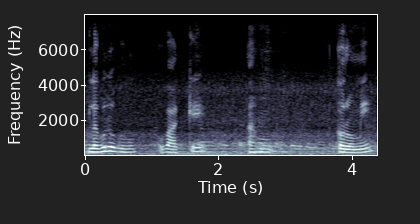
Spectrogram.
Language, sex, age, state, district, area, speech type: Sanskrit, female, 45-60, Maharashtra, Nagpur, urban, spontaneous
